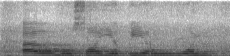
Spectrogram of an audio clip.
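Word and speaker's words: المصيطرون: Tetapi di dalam mushaf Madinah, kalau ada sin kecil di atas huruf shad, maka cara bacanya harus pakai sin. Tetapi kalau huruf sin kecil tersebut di bawah huruf shad, maka dibacanya boleh pakai sin, boleh pakai shad. Tetapi di mushaf Indonesia, sin kecil itu semuanya di atas huruf shad. Contohnya di dalam Quran Surah At-Tur ayat 37. Al-Musaytirun dibaca.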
